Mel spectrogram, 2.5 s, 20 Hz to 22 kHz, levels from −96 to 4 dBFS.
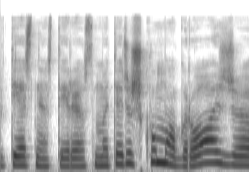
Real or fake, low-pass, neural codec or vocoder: real; 14.4 kHz; none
